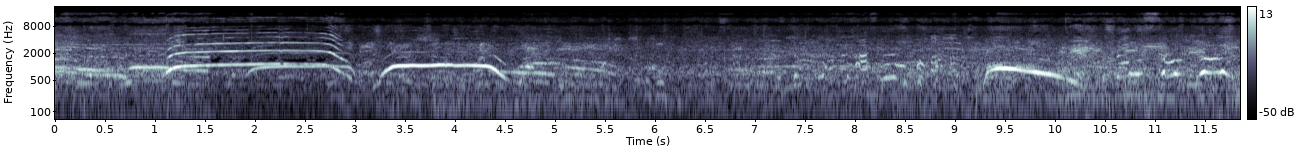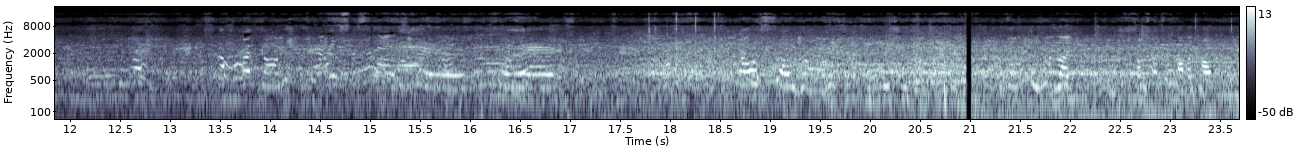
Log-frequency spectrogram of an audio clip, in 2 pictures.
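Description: A large stadium crowd cheers and shouts, growing louder toward the end.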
